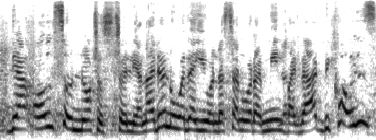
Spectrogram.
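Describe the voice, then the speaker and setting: A woman talks with a high pitch and lively intonation. Noticeable background noise can be heard. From Kenya. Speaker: interviewee, Kenyan migrant. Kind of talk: street interview.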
